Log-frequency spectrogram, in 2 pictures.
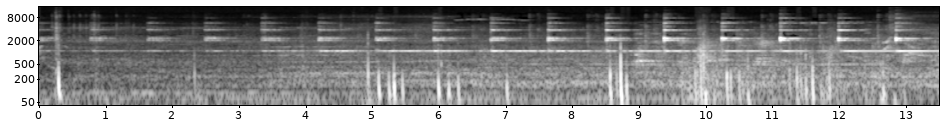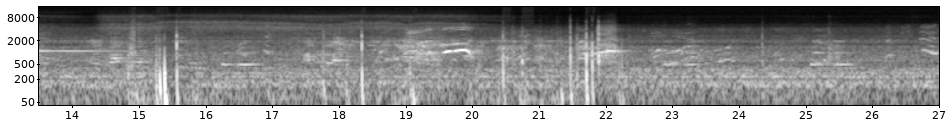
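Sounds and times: heavy train knocks: 0:00.0 - 0:13.8
locomotive bell ringing: 0:00.0 - 0:14.9.

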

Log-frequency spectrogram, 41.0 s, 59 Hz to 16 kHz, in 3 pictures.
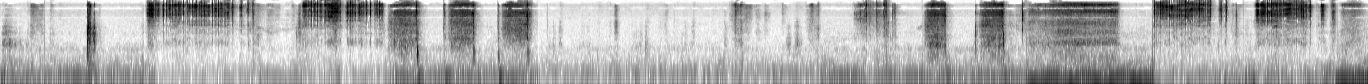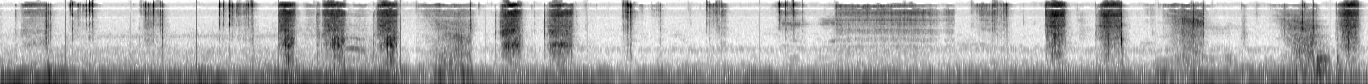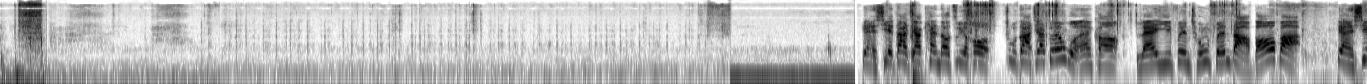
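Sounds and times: stickers peeled and rubbed: 0:01.5 - 0:05.4, 0:06.4 - 0:34.7
craft knife cutting paper: 0:08.6 - 0:20.1.

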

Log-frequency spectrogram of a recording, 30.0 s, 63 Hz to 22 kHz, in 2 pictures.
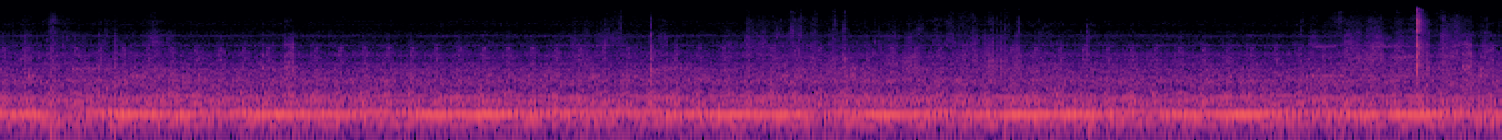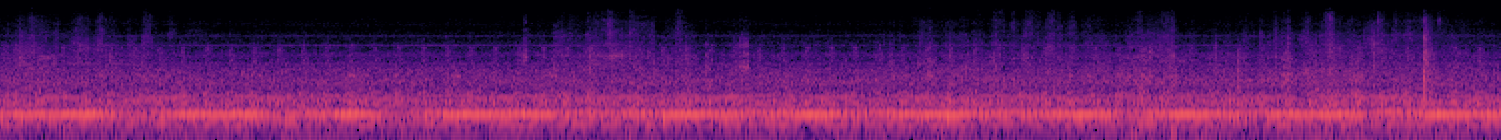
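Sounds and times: pulsing low hum: 0:00.0 - 0:30.0.

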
